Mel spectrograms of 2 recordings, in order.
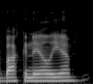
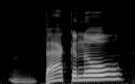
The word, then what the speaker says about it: bacchanal: who participated in the bacchanalia i don't know um but next we have bacchanal or i guess the uh lots of different ways to pronounce this bacchanal bachinol bacchanal bacchanal different forms b-a-c-c-h-a-n-a-l it is the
